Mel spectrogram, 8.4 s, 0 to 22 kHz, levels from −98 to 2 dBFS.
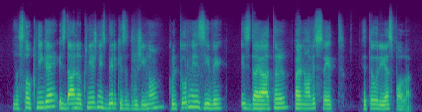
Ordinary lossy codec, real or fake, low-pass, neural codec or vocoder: none; fake; 19.8 kHz; codec, 44.1 kHz, 2.6 kbps, DAC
